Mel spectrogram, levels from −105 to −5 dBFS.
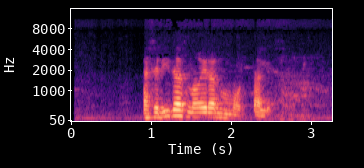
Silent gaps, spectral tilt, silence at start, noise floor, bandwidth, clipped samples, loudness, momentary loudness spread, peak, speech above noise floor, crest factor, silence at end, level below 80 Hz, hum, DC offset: none; -10 dB/octave; 0.9 s; -59 dBFS; 3.3 kHz; under 0.1%; -22 LUFS; 12 LU; -4 dBFS; 38 dB; 20 dB; 0.35 s; -58 dBFS; none; under 0.1%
